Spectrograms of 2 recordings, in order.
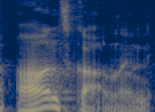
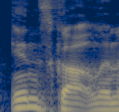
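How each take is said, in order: First: "on" picked out as the odd word; stress on "on". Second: "in" pushed up as the correction; stress on "in". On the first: Reader querying the customer's wording, stress on "on". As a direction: repeat it, leaning on "on". Repeats the wrong preposition. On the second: Reader correcting the customer's wording, stress on "in". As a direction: correct it, hitting "in". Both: Shown as a demonstration.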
